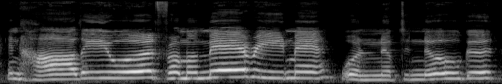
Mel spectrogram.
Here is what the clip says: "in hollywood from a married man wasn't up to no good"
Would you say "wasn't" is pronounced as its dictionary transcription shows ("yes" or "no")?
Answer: no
